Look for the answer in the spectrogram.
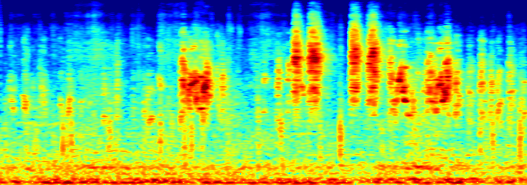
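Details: Several budgerigars shown in their daily round of play, squabbles and affection, giving short scratchy high chirps in two loose bursts after a quiet opening second.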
